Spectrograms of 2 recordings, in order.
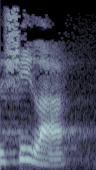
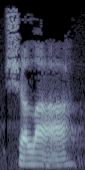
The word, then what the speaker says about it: Shelah: since I did not give her to my son Shelah, which really should be pronounced Shelah, sorry, and he did not lie with her again.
